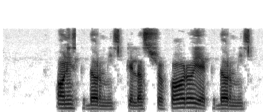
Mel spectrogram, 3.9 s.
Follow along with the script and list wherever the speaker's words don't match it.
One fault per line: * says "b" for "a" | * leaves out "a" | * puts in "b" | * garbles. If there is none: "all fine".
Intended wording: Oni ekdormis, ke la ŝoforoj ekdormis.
all fine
